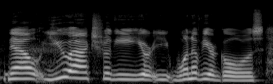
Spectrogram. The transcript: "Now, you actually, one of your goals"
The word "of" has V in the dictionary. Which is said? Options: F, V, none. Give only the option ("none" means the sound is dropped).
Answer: V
